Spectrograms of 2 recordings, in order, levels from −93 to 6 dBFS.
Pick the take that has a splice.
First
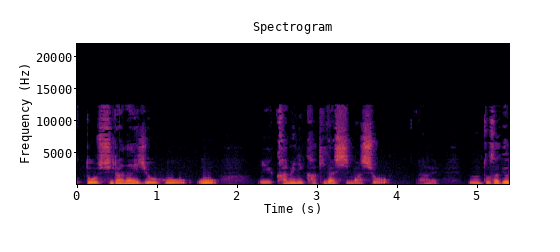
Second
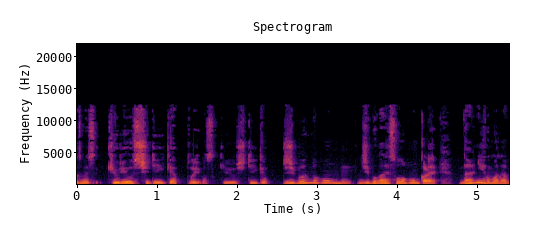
second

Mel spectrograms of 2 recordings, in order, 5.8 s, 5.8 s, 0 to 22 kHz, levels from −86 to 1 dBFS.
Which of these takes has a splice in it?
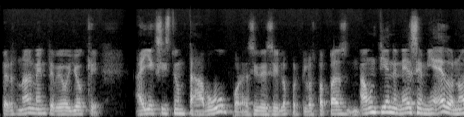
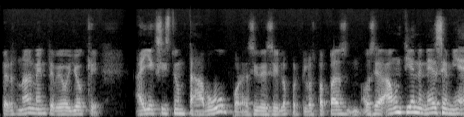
first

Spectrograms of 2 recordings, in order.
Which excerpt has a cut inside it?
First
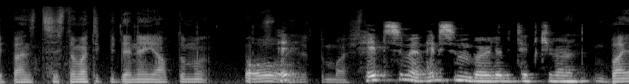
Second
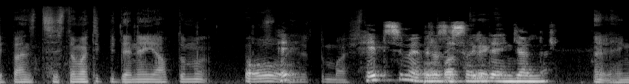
second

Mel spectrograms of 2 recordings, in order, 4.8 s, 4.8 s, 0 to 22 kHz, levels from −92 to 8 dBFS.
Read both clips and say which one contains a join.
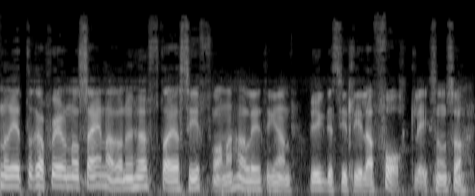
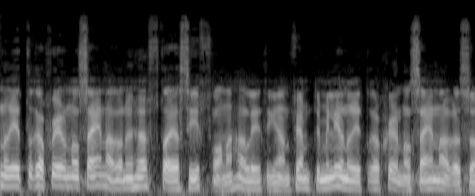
first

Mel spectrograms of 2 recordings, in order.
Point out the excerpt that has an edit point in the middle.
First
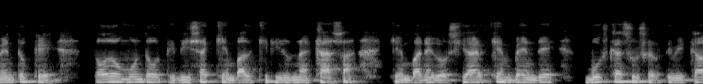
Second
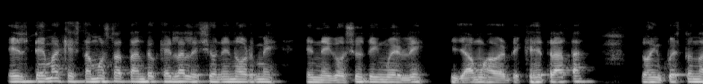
first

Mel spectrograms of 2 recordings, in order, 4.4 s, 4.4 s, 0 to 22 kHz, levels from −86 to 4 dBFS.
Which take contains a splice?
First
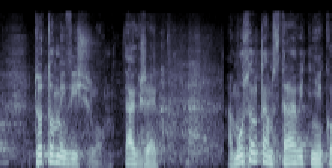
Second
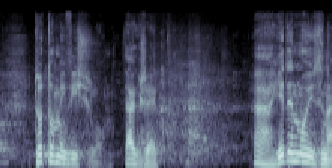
first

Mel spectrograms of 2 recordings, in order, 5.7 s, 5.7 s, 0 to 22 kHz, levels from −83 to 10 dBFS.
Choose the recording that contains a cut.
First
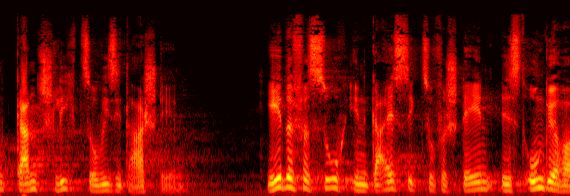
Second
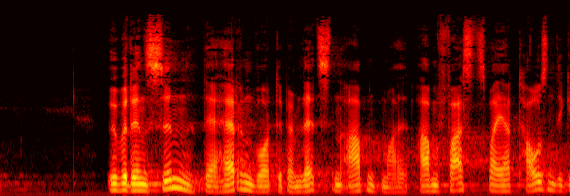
first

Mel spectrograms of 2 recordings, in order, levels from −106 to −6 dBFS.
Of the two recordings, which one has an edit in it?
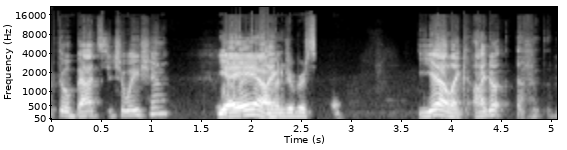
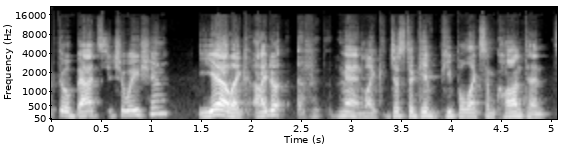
second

